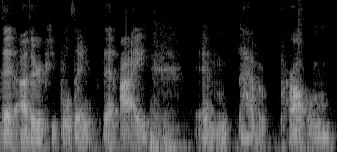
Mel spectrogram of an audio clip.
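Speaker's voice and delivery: whispered confession; a secretive whispered aside. Real, not acted. Confessing her crying, dropping voice.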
